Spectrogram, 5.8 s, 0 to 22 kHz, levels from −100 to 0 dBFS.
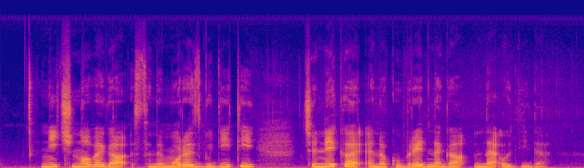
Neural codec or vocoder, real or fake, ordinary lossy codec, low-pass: none; real; none; 19.8 kHz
